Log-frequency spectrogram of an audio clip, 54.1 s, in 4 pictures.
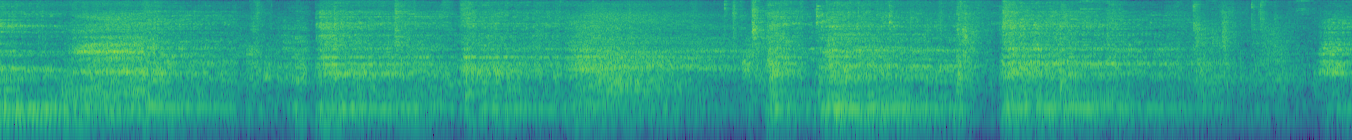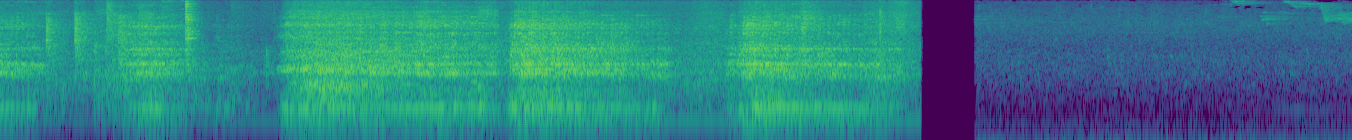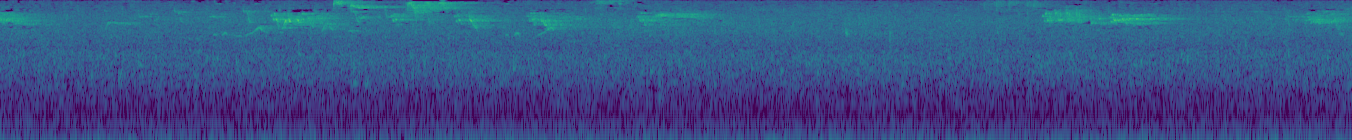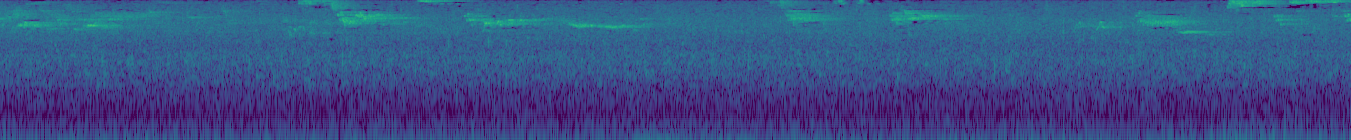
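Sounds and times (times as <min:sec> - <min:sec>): birds chirping: 0:00.0 - 0:22.7
steady background hiss: 0:23.3 - 0:54.0.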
